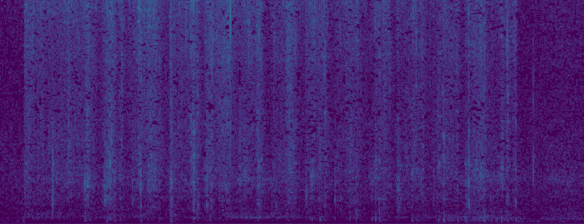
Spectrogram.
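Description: Faint soft taps and rustles of hands pressing and shaping balls of pizza dough on a floured wooden tabletop, stopping about five seconds in.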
